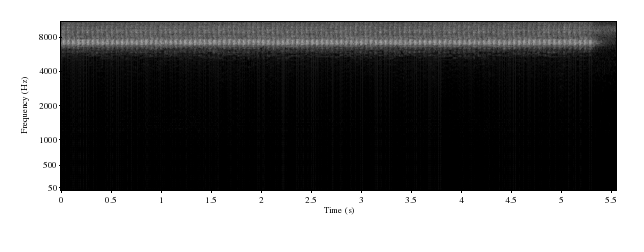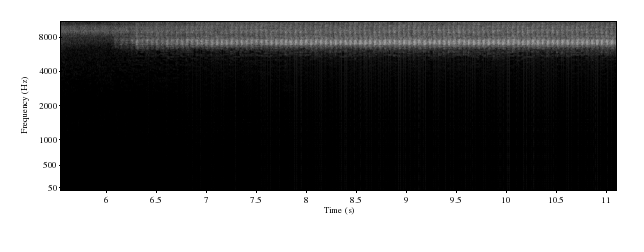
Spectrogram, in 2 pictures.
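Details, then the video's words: Grasshoppers with no music: a steady, shrill pulsing buzz, very high and hiss-like, interrupted by one short lull midway before the rapid stridulation returns at full strength. "Grass Hopper Sounds"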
